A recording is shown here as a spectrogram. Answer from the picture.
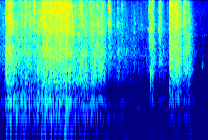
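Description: Plastic mailer bag being opened and handled: dense crinkling and rustling for about two seconds, then a few sharp crackles.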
